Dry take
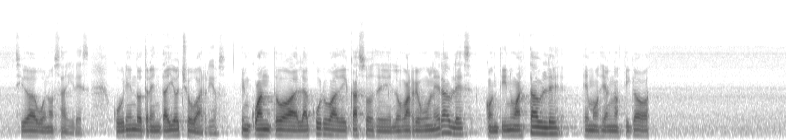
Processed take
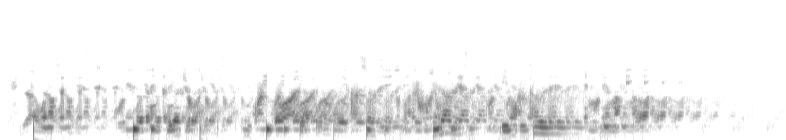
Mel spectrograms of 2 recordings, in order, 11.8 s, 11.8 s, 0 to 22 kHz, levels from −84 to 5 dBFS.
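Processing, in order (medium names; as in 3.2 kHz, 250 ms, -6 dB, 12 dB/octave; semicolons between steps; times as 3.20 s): tape start-up on the opening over 0.43 s; spectral noise reduction 24 dB; peaking EQ 4.5 kHz -4.5 dB 0.62 oct; slow attack 293 ms; in parallel at +3 dB: compression 12:1, threshold -41 dBFS, peak gain reduction 23.5 dB; on the sum: peak limiter -21.5 dBFS, peak gain reduction 11.5 dB; chorus 0.81 Hz, delay 20 ms, depth 2.7 ms; LFO band-pass saw up 2 Hz 230–2500 Hz; distance through air 69 m; on a send: thinning echo 265 ms, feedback 48%, high-pass 270 Hz, level -8 dB; on the sum: trim +4 dB; Opus 24 kbps 48 kHz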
